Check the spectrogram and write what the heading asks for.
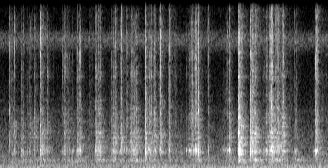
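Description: Irregular light clicks and scratches of a cardboard template being pressed, creased and marked against a rusty steel frame, with a few louder clicks about five seconds in.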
